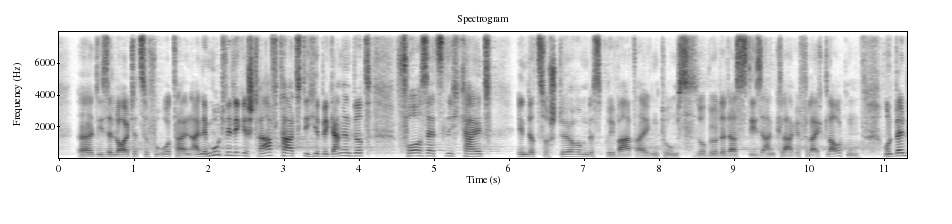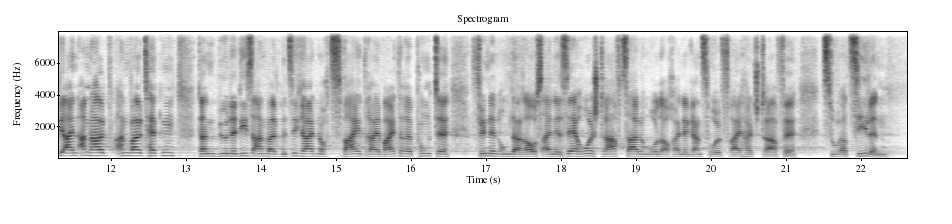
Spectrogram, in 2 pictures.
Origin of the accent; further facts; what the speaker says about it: Baden-Württemberg, Germany; Besonders bei uns im Süden, der Schwabe, der ist hier ganz heikel.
